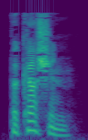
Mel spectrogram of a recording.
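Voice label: "percussion", British English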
